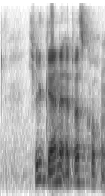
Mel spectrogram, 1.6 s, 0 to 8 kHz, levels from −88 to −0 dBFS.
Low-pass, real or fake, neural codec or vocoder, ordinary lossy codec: 7.2 kHz; real; none; none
